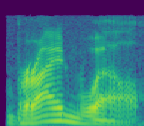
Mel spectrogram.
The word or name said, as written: bridewell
